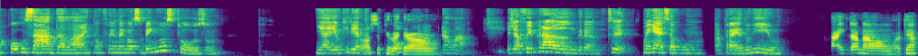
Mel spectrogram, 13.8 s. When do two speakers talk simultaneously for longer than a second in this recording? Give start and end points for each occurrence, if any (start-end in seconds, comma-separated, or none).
5.3-6.6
